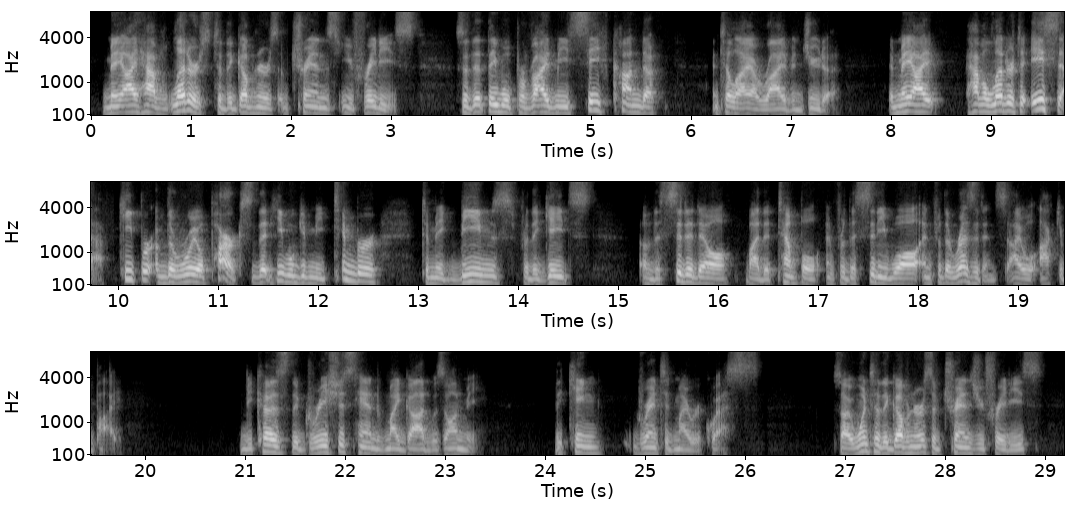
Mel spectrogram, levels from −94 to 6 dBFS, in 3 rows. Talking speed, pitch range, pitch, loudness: 190 wpm, 115-150 Hz, 135 Hz, -23 LUFS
